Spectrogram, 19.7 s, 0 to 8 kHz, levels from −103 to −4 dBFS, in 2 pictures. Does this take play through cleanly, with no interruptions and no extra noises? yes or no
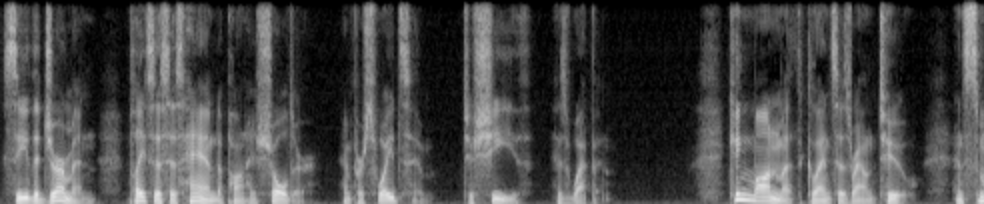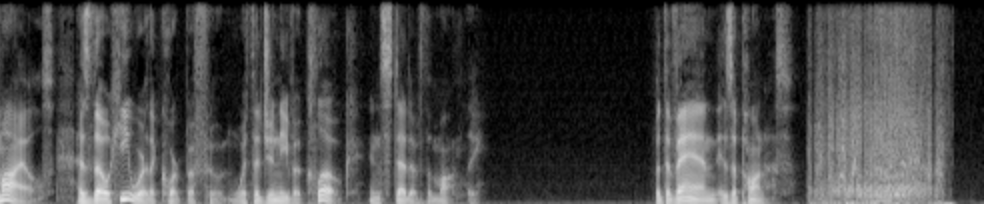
no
